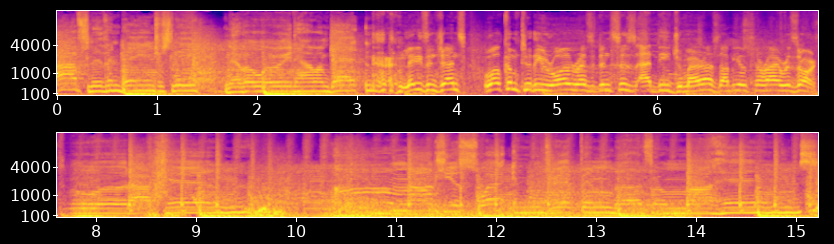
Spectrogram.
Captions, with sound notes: ......................... *Proceeds to clear throat* Ladies and gents, welcome to the Royal Residences at the Jumeirah Zabeel Saray Resort!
